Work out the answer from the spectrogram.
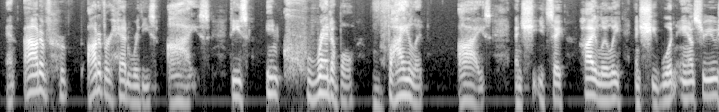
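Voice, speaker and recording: An older man telling stories as a podcast guest, animated, acting out quotes and swearing freely. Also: mid-range voice. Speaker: guest storyteller. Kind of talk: conversational storytelling.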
